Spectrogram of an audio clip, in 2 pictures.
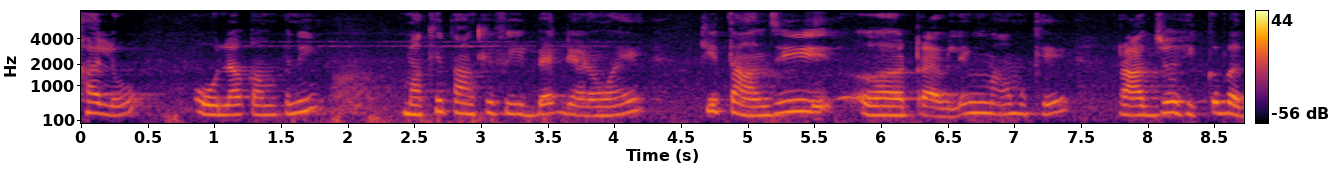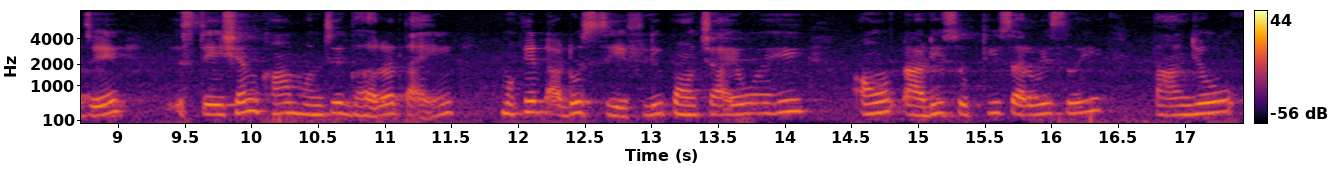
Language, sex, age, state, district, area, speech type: Sindhi, female, 30-45, Madhya Pradesh, Katni, urban, spontaneous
